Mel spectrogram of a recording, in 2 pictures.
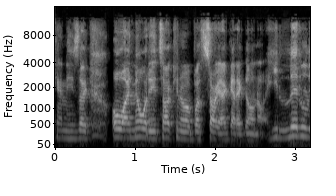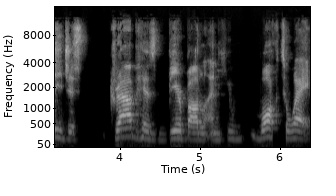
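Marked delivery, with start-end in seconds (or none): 0.7-2.6 fast, panicky, hurried speech. Retelling what he said before walking away: imitating panicked speech. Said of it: "That's how panicked he was".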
